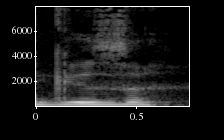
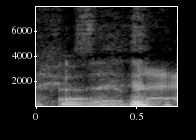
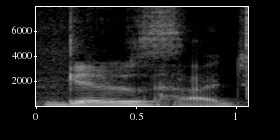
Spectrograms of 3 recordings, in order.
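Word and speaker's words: gueuze: How do you say goose? – That's closer than... – it's not Huzza. I made sure to pronounce the G this time, because now it's seared in my memory that we were wrong.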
